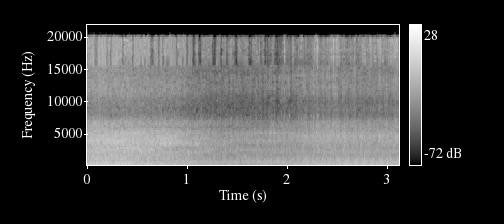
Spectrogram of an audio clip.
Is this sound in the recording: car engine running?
yes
